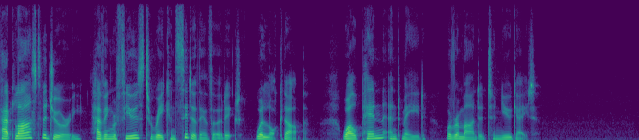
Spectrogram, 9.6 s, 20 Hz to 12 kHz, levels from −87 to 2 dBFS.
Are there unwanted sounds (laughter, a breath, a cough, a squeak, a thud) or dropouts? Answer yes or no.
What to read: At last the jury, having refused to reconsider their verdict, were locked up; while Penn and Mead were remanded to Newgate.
no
